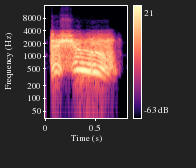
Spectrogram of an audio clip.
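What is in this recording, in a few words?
Turkish aircraft destroyed, mood low, speech; War Thunder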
